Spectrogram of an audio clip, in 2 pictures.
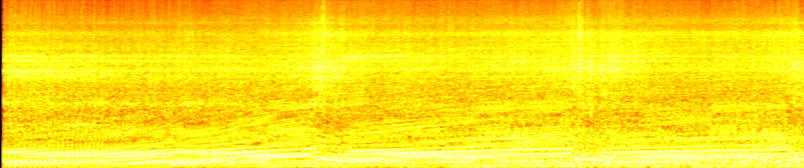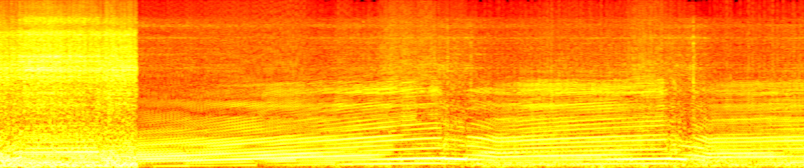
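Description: Ducati Scrambler Desert Sled L-twin with a full Termignoni exhaust accelerating hard, rising in pitch through the gears with several upshifts. About nine seconds in it cuts to a BMW R nineT boxer twin with a Unit Garage slip-on, accelerating and shifting up twice.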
